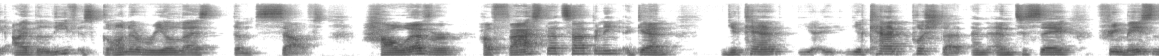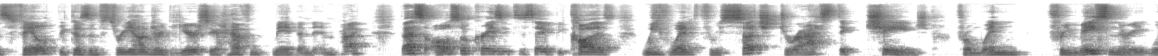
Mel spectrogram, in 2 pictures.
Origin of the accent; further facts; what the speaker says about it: East Germany, Germany; moved away; we grew up in East Germany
